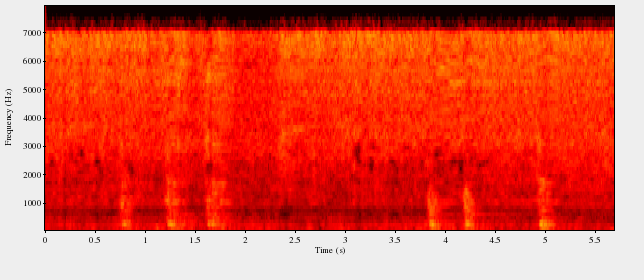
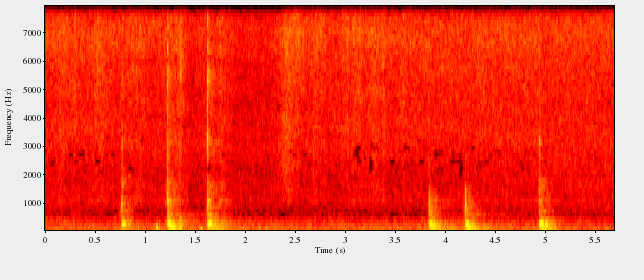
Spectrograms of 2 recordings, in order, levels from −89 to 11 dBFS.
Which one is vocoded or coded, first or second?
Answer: first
